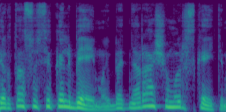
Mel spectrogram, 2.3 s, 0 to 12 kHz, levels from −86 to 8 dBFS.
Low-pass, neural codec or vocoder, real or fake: 10.8 kHz; none; real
